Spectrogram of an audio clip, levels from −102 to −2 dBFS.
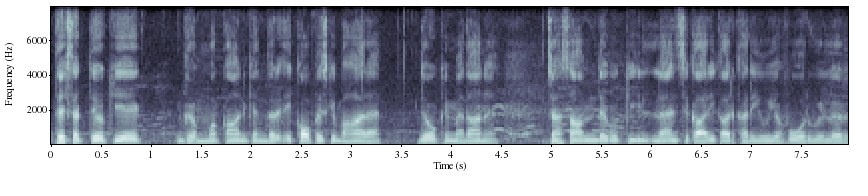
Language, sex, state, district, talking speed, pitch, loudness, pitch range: Hindi, male, Madhya Pradesh, Katni, 220 wpm, 125 Hz, -21 LUFS, 120-145 Hz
